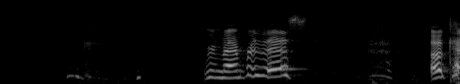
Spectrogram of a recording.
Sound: laughing

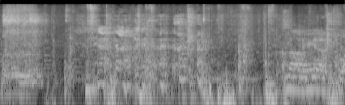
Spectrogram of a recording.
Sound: laughing

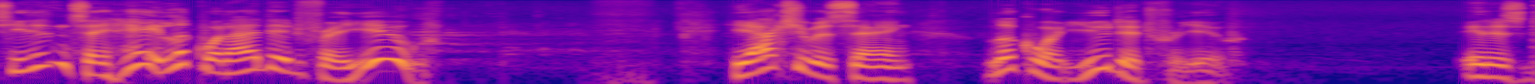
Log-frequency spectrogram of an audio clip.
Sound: congregants laugh

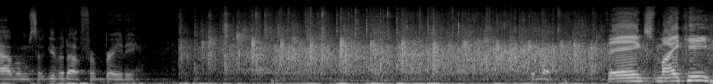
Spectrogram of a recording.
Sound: applause

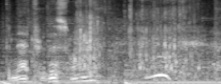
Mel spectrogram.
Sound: water splashes

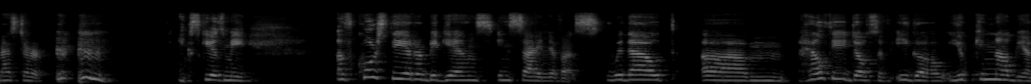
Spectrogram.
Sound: coughs

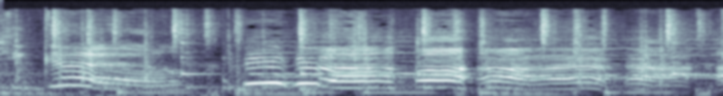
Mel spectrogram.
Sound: sobbing

